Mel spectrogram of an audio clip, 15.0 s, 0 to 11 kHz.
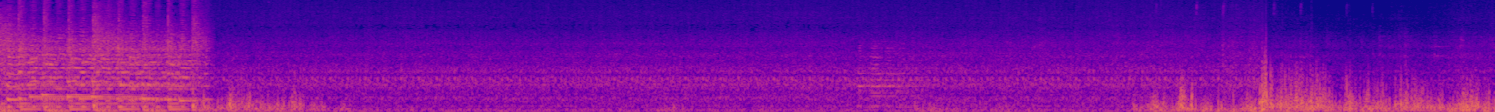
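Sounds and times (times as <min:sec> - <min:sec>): intro music: 0:00.0 - 0:02.2
diesel locomotive low rumble: 0:00.0 - 0:14.9
wind: 0:00.0 - 0:14.9.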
